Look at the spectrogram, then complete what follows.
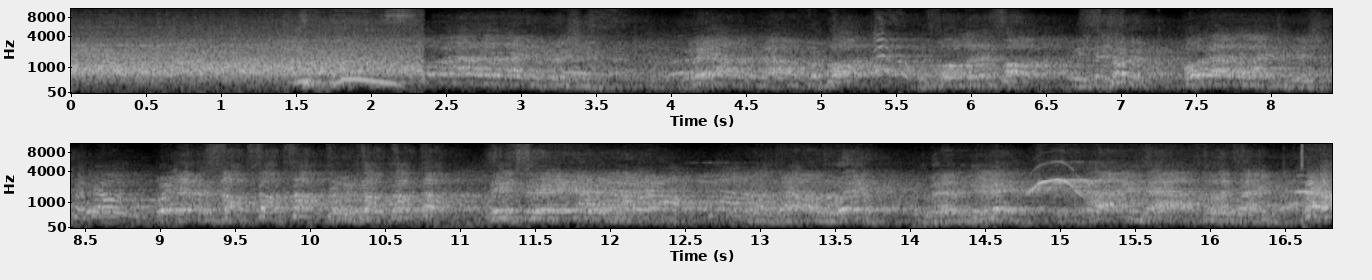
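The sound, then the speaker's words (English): A huge football stadium crowd, standing as Port Adelaide beat Melbourne in a thriller, roars and cheers continuously, a dense wall of voices with scattered shouts and whistles rising above the din throughout. “Crowd are standing.”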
